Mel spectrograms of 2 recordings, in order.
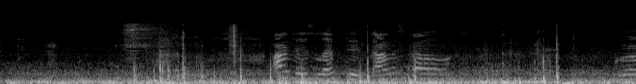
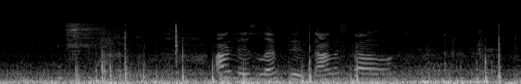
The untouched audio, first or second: second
